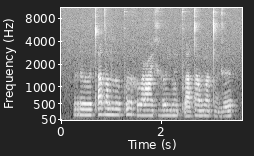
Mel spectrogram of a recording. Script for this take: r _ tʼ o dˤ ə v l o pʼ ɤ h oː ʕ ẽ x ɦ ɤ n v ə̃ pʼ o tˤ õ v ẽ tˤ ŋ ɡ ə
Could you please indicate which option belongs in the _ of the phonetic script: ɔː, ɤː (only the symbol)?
ɤː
